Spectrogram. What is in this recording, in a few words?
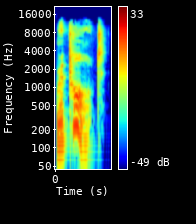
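"report", British English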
